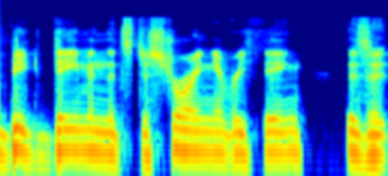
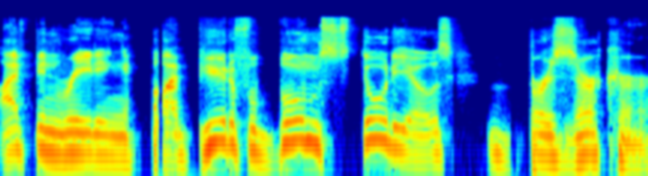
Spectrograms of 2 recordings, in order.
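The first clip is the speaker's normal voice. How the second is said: put-on American accent. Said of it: "say the name of this book in an American accent".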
